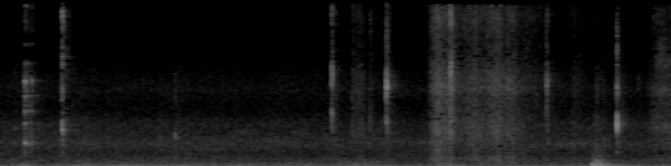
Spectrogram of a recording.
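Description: A person chewing with her mouth closed: a few sharp wet clicks and smacks, a short hiss about four seconds in, and a dull low thump near the end, over a faint low hum.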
